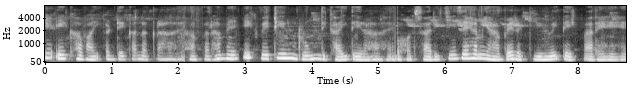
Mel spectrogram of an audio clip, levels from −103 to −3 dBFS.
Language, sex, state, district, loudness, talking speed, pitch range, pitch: Hindi, female, Bihar, Saran, -16 LUFS, 205 wpm, 160-195 Hz, 170 Hz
